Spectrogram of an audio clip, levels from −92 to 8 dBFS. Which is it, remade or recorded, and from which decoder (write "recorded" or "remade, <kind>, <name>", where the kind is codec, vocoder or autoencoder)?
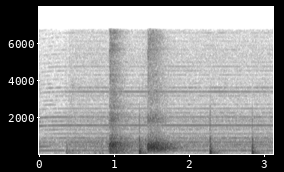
recorded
